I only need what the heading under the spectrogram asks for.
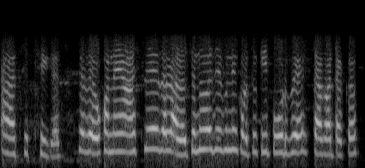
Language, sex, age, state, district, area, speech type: Bengali, female, 18-30, West Bengal, Dakshin Dinajpur, urban, conversation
